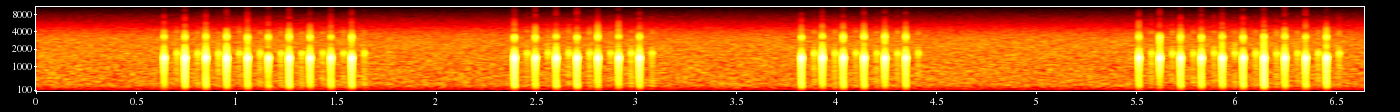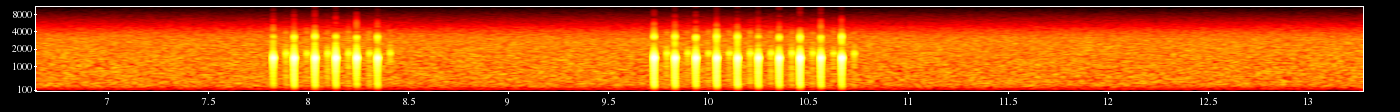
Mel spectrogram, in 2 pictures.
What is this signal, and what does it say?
Pulse dialling, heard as clicks on a phone line, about 10 pulses a second, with phone line noise. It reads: 0 7 6 0 6 0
